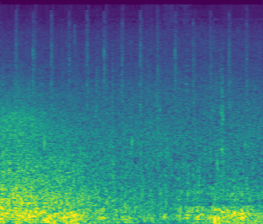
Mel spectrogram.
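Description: A thunderstorm in The Legend of Zelda: Breath of the Wild: steady heavy rain hissing across surfaces with a deep low rumble of thunder underneath, loud and continuous, with no voices.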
